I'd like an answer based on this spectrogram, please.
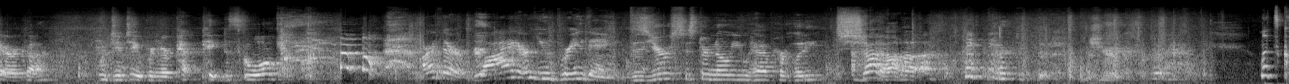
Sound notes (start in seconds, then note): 2.9 shrill laughter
